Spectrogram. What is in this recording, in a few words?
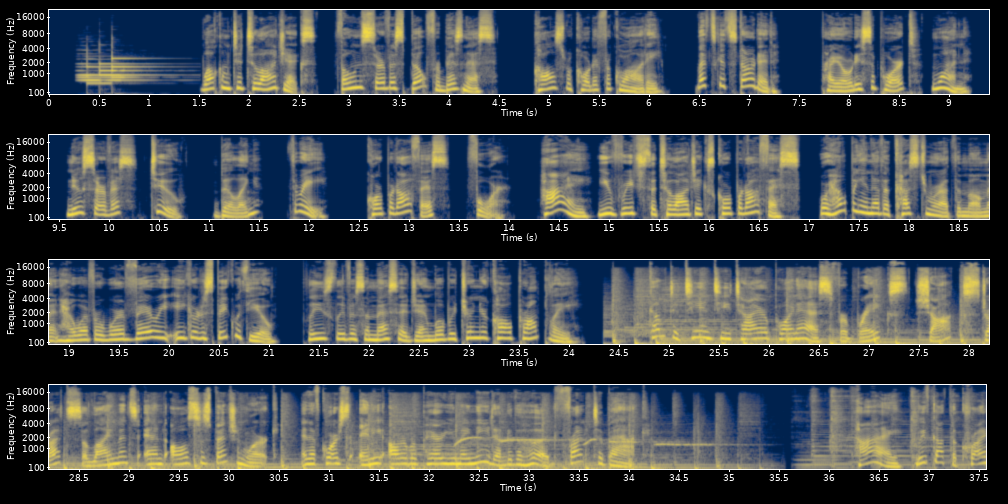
IVR On Hold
